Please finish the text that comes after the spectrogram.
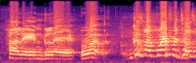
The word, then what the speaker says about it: anglais: And then he said, "Parle anglais." What? Because my boyfriend tells me I said it wrong. Because I said it the Spanish way, inglés.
